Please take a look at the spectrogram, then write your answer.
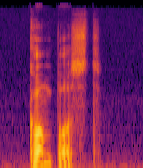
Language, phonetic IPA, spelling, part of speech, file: Polish, [ˈkɔ̃mpɔst], kompost, noun, Pl-kompost.ogg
